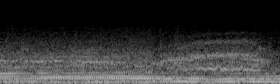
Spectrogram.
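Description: A car drifting in the Gran Turismo 7 video game on a Tokyo circuit, with a sustained loud tire skid and squeal over a steady engine drone, shifting in pitch partway through.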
